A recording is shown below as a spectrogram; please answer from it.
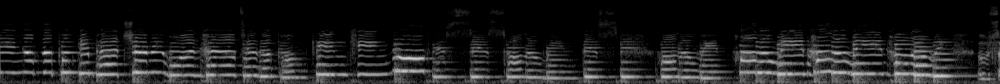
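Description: A woman singing a soprano vocal line in quick, short notes without clear words, several phrases stepping downward in pitch.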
